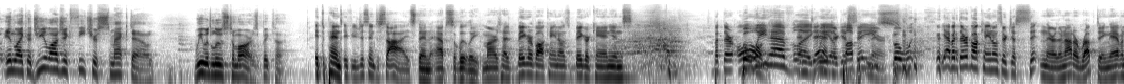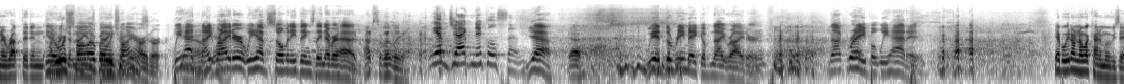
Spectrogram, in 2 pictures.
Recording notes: StarTalk Live descends on The Bell House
